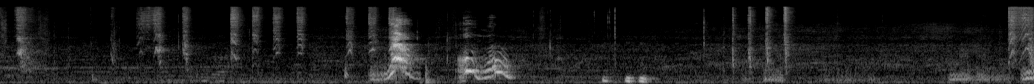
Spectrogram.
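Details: Welsh Springer Spaniel puppies at three weeks old, the litter of Alfie and Tilly, kept indoors; two loud, high, wavering yelps rise and fall near the middle, with scattered sharp clicks and tapping sounds throughout.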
